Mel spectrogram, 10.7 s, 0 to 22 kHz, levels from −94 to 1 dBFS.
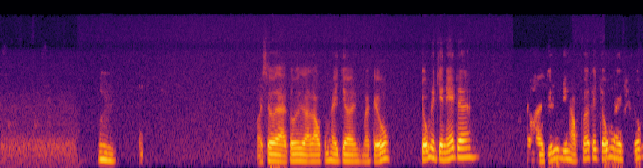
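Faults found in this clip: Other side's voice leaking through: faint second voice at 0.0–1.3 s and 10.39–10.49 s, roughly 30 and 35 dB under the talker. Likely residual echo: the far side's audio playing on the talker's loudspeaker is reaching the microphone and the echo canceller is not fully removing it.

Speech suppressed in double talk: talker level dips by about 15 dB at 8.75–9.46 s and by about 20 dB from 10.53 s to the end. Likely echo canceller confusing near-end speech with echo during overlap and attenuating both.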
